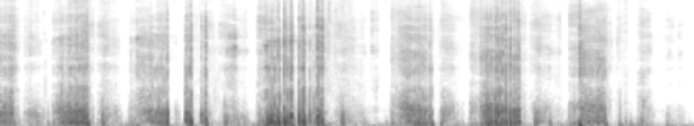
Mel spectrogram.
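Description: A utility knife blade shaves a small, solid red wooden colored pencil in a series of short scraping strokes. Each stroke is a dry, rasping crunch weighted toward the low end, with quick bursts that stop almost instantly between strokes.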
